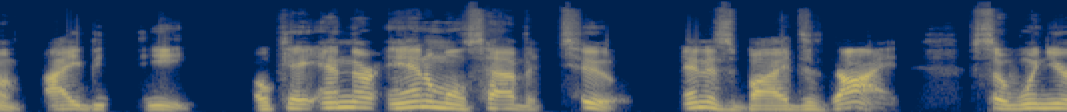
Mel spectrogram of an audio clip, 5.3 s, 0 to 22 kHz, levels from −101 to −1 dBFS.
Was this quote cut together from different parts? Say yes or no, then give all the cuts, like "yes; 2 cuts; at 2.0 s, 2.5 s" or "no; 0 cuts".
yes; 2 cuts; at 1.1 s, 3.2 s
